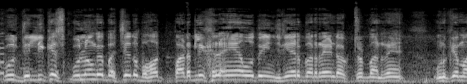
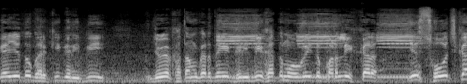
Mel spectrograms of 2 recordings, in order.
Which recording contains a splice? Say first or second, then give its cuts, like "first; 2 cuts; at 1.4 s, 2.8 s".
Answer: first; 1 cut; at 1.7 s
